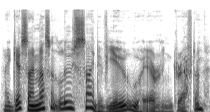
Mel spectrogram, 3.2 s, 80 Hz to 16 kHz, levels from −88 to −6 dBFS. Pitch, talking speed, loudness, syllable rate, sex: 130 Hz, 190 wpm, -18 LUFS, 4.0 syllables/s, male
